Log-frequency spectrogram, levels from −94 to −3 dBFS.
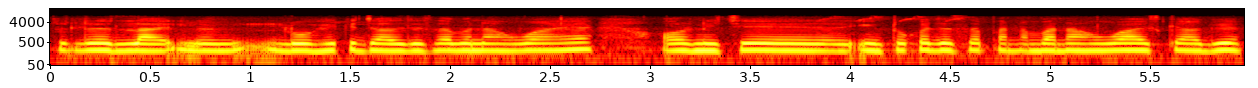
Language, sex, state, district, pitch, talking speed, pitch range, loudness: Hindi, female, Uttar Pradesh, Etah, 220 Hz, 210 wpm, 220-225 Hz, -26 LUFS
